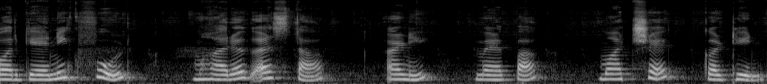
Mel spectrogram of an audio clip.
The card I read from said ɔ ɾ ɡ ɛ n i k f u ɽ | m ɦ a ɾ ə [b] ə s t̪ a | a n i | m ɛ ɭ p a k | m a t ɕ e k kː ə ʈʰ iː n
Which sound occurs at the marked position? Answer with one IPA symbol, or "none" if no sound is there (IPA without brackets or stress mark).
ɡ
